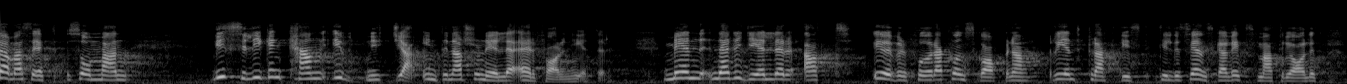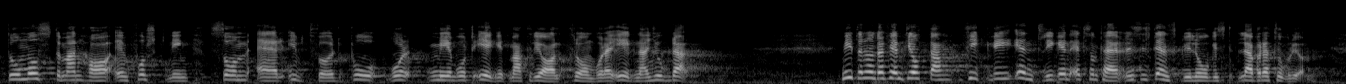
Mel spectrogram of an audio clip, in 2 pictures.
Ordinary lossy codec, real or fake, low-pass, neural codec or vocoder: none; fake; none; codec, 16 kHz, 4 kbps, FreqCodec, larger model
